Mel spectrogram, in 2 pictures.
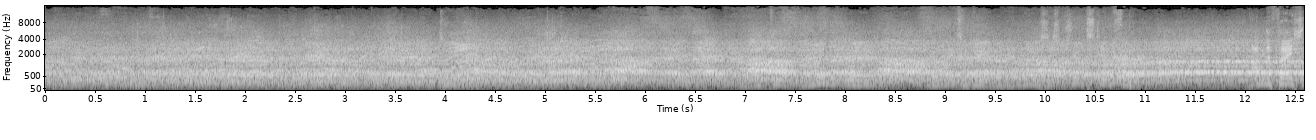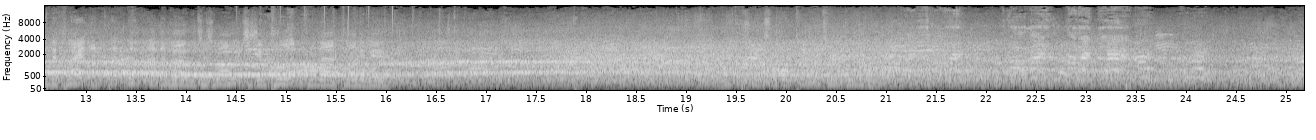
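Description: A large crowd sings and chants loudly in a stadium.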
